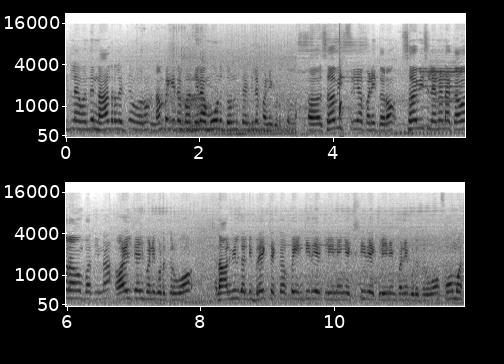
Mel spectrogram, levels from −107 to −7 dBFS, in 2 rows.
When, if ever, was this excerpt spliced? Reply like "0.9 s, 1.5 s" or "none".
3.3 s, 6.6 s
